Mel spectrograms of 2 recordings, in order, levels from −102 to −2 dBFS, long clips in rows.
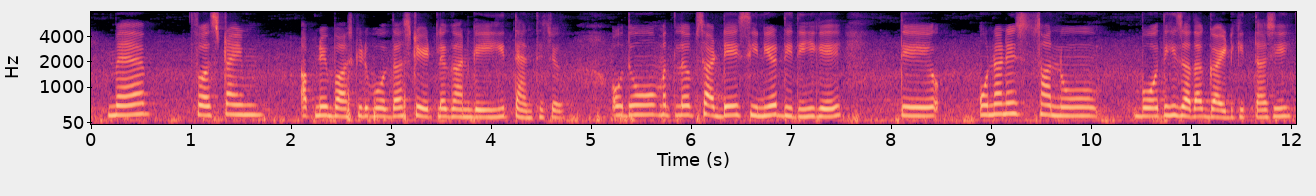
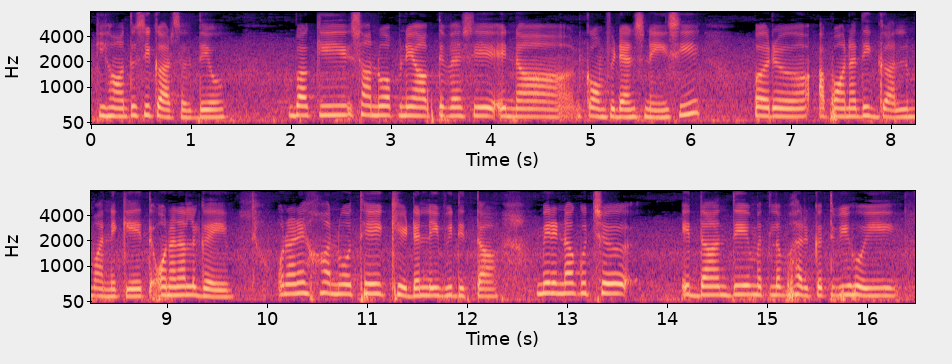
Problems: constant background noise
